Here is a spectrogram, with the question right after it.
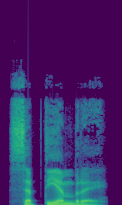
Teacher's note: Traditionally, it's often pronounced with a very soft P, or sometimes it's almost dropped in casual speech, but the most standard pronunciation includes it.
